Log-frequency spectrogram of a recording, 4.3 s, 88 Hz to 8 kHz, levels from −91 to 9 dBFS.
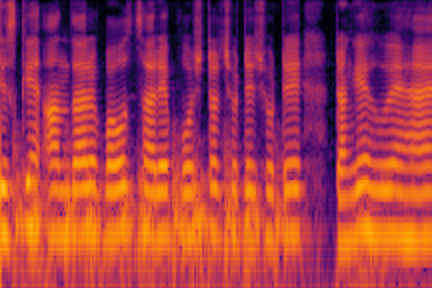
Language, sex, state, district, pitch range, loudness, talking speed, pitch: Hindi, male, Jharkhand, Garhwa, 200-210 Hz, -16 LUFS, 140 wpm, 205 Hz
